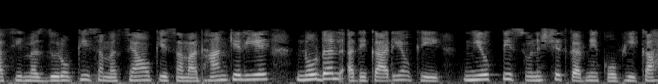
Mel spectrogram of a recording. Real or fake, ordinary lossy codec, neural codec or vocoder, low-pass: fake; MP3, 24 kbps; codec, 16 kHz, 1.1 kbps, Voila-Tokenizer; 5.4 kHz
